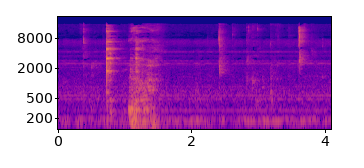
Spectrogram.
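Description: A metal spoon clinks sharply against a glass bowl of soup under a second in, followed at once by a short slurp of broth from the spoon. A couple of lighter cutlery clinks come later.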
